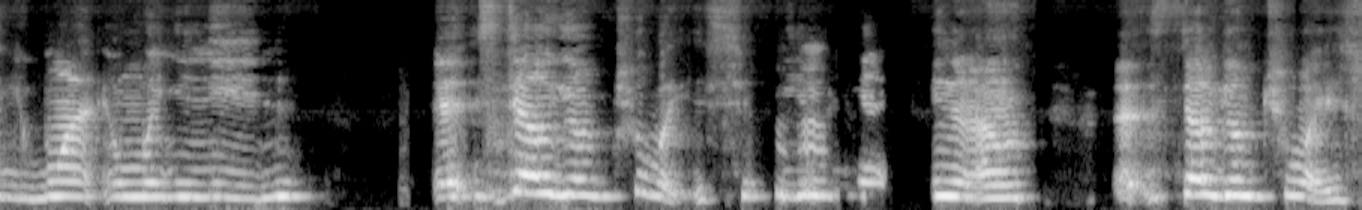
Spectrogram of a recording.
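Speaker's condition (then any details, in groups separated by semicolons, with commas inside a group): Cerebral palsy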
